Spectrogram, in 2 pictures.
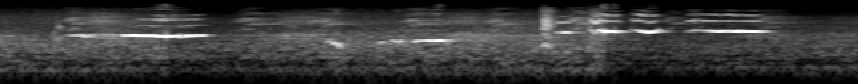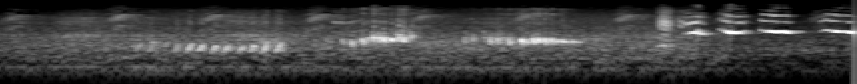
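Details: A juvenile pied butcherbird whistles in bursts: level fluty notes, high thin slurs, and a softer warbling passage in the middle, with steady background hiss.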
